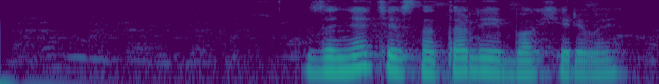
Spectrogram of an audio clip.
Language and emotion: Russian, neutral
